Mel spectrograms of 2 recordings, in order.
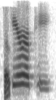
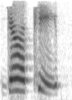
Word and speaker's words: Gariepy: Hey, Ryan, it's pronounced Gariepy. – Gariepy? Why did I have it with a P? I must have misspelled it No, you spelled it right. It's Gariepy, G-A-R-I-E, P as in Paul, Y. – Okay, let's see. All right, because I got G-A-P-R-I-R-I-E-Y.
